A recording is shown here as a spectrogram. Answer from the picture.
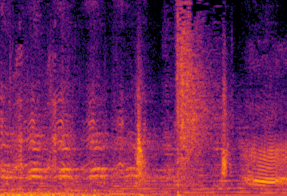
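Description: A trailer sound effect over background music: a sharp crack about a second in, followed by two shorter snaps.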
